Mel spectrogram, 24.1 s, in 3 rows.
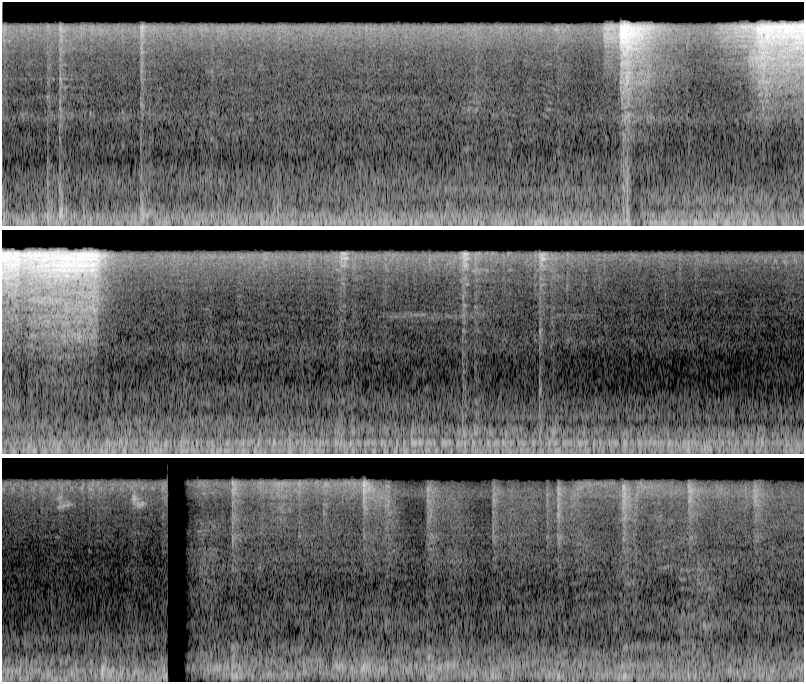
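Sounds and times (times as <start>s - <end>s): diesel locomotive engine drone: 0.0s - 24.0s
hiss: 6.0s - 9.2s.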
